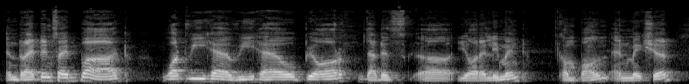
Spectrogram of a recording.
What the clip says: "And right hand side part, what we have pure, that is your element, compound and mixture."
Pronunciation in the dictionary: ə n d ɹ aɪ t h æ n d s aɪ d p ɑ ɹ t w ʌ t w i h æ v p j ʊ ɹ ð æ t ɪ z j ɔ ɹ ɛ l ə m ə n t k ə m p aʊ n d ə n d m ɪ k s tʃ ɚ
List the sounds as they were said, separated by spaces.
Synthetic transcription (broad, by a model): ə n d ɹ aɪ t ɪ n s aɪ d p ɑ ɹ t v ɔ t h i h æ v p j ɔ ɹ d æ t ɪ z j ɔ ɹ ɛ l ə m ə n t k ə m p aʊ n d ə n d m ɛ k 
